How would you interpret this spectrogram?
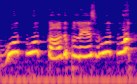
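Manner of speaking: high, loud mocking siren call; mock him like a whooping siren; mocking imitation. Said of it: "mocking him and going".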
